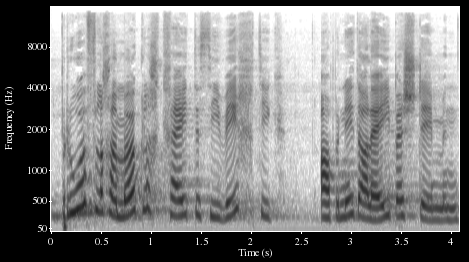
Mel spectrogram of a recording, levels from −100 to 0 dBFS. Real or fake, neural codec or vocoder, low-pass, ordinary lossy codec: real; none; 14.4 kHz; MP3, 96 kbps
